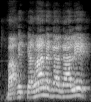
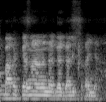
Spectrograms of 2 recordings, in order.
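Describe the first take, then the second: First: Raised, loud questioning with rising end; insistent demand. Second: Said in the usual way. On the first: Real, not acted. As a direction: demand the answer forcefully. Healer insists after no answer.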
